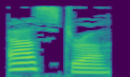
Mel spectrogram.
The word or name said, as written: astra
